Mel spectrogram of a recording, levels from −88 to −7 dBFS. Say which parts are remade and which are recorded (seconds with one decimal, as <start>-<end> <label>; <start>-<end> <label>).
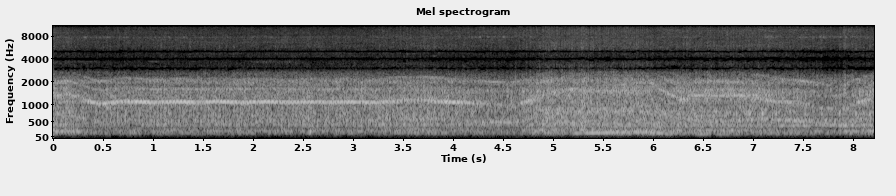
0.0-2.0 recorded; 2.0-3.2 remade; 3.2-8.2 recorded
